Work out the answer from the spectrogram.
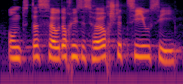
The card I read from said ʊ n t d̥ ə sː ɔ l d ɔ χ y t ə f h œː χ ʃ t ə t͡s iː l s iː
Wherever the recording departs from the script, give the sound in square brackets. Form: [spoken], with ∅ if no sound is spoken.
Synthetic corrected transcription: ʊ n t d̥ [ɑ] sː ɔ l d ɔ χ y [s] ə [s] h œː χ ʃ t ə t͡s iː l s iː

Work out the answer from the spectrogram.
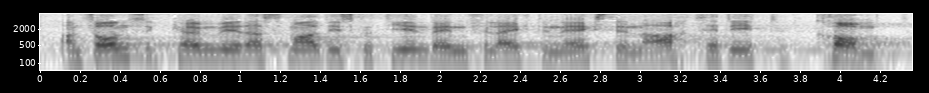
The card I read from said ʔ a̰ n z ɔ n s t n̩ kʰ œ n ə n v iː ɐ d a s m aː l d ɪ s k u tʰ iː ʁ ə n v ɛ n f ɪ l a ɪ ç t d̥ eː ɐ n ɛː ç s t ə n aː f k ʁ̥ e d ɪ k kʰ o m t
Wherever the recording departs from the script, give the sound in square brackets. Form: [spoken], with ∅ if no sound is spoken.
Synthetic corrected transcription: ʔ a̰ n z ɔ n s t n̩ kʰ œ n ə n v iː ɐ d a s m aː l d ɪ s k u tʰ iː ʁ ə n v ɛ n f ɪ l a ɪ ç t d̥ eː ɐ n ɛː ç s t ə n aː [χ] k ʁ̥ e d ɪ [t] kʰ [ɔ] m t

